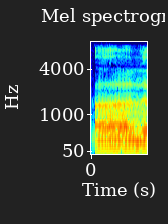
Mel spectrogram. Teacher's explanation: میں آ میں مد بدل ہے، یہ 2 حرکات لمبا ہے، لا میں الف مدہ کے بعد حمزہ آنے کی وجہ سے مد متصل ہے، ہم اس کو 4 حرکات سے زیادہ لمبا کرتے ہیں۔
